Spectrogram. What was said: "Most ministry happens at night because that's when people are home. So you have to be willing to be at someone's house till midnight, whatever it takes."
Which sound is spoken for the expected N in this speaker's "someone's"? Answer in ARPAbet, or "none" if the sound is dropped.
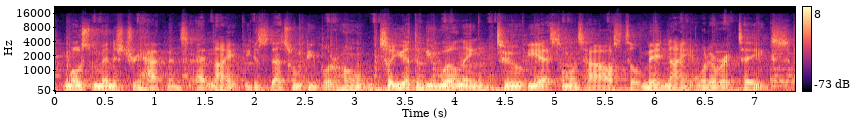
N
